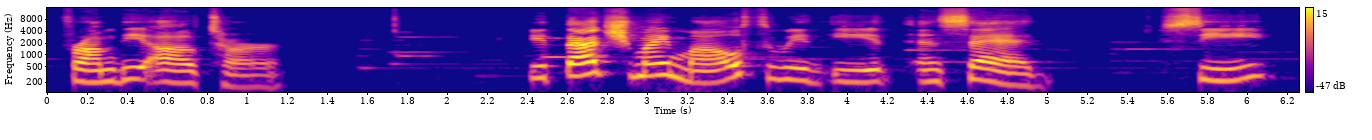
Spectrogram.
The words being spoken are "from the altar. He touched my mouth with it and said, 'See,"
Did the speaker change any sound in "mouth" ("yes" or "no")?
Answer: no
